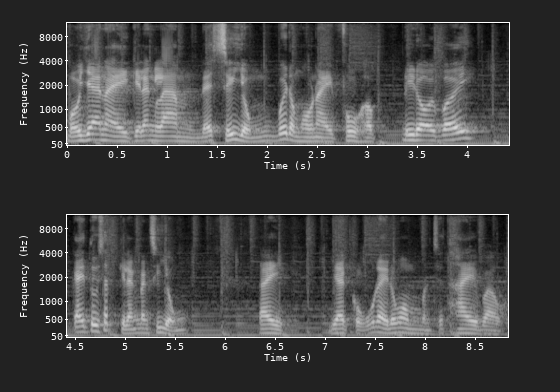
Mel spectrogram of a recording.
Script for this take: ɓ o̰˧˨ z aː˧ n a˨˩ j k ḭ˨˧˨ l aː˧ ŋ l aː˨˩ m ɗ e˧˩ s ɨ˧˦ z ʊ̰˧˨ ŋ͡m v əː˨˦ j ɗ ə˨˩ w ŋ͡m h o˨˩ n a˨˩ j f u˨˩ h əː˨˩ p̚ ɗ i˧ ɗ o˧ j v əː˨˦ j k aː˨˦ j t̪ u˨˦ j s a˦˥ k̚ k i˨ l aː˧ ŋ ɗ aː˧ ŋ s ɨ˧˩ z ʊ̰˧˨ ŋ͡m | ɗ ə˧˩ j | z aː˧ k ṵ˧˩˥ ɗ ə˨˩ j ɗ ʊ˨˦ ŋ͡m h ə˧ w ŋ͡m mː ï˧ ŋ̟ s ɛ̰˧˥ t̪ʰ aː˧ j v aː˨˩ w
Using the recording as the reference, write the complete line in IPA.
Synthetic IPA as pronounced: ɓ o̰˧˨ z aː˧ n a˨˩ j k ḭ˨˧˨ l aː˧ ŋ l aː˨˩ m ɗ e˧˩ s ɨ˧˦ z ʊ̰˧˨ ŋ͡m v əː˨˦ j ɗ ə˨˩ w ŋ͡m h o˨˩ n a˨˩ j f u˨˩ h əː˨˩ p̚ ɗ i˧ ɗ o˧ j v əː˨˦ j k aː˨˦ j t̪ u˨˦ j s a˦˥ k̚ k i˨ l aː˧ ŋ ɗ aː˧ ŋ s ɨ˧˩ z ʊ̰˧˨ ŋ͡m | ɗ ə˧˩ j | z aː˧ k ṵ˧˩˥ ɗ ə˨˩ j ɗ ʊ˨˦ ŋ͡m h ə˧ w ŋ͡m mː ï˨˩ ŋ̟ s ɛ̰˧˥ t̪ʰ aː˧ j v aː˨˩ w

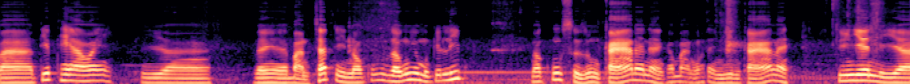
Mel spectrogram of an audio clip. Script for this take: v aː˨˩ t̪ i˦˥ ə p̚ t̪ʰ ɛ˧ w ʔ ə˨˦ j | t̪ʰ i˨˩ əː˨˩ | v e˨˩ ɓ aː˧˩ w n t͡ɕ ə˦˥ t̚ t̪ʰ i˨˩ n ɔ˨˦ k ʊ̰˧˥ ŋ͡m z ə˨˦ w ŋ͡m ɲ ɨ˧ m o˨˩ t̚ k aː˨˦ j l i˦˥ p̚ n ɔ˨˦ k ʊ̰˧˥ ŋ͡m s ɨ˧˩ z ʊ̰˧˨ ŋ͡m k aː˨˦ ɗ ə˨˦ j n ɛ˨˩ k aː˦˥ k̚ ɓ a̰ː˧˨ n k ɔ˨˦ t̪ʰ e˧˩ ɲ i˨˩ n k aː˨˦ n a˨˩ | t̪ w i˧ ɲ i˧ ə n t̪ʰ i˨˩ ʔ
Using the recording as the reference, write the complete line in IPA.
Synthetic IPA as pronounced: v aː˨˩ t̪ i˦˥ ə p̚ t̪ʰ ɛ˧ w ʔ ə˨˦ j | t̪ʰ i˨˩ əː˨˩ | v e˨˩ ɓ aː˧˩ n t͡ɕ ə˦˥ t̚ t̪ʰ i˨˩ n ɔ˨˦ k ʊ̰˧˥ ŋ͡m z ə˨˦ w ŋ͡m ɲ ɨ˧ m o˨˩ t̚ k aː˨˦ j l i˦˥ p̚ n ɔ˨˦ k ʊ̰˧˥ ŋ͡m s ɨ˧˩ z ʊ̰˧˨ ŋ͡m k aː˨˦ ɗ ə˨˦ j n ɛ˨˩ k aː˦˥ k̚ ɓ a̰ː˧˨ n k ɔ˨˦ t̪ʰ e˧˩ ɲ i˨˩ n k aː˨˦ n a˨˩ | t̪ w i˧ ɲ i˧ ə n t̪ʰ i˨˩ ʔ

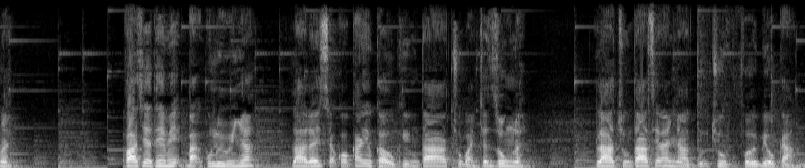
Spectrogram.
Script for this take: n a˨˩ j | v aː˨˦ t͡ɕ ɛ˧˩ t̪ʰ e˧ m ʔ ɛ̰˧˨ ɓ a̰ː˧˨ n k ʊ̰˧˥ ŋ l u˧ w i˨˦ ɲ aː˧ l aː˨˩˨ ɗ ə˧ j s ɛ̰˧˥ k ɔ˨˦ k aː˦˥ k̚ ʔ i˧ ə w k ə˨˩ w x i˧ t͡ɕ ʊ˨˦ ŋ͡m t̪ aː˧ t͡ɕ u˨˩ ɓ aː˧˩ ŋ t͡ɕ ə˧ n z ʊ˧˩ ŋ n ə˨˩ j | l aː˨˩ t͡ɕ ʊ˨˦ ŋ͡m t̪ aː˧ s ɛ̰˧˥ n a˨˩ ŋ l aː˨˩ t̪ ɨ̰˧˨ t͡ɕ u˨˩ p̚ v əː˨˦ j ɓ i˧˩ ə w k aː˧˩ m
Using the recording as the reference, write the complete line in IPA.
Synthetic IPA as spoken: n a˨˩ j | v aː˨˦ t͡ɕ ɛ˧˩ t̪ʰ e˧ m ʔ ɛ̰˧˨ ɓ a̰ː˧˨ n k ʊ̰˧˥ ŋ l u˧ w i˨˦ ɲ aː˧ l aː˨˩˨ ɗ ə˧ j s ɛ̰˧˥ k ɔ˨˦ k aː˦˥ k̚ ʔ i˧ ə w k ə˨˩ w x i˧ t͡ɕ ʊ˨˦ ŋ͡m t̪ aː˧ t͡ɕ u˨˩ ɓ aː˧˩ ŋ t͡ɕ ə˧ n z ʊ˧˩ ŋ͡m n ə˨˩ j | l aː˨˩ t͡ɕ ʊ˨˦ ŋ͡m t̪ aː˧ s ɛ̰˧˥ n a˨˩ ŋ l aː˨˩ t̪ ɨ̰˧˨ t͡ɕ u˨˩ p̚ v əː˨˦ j ɓ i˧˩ ə w k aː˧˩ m

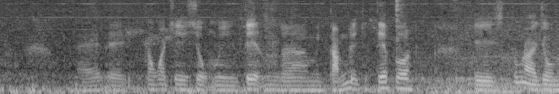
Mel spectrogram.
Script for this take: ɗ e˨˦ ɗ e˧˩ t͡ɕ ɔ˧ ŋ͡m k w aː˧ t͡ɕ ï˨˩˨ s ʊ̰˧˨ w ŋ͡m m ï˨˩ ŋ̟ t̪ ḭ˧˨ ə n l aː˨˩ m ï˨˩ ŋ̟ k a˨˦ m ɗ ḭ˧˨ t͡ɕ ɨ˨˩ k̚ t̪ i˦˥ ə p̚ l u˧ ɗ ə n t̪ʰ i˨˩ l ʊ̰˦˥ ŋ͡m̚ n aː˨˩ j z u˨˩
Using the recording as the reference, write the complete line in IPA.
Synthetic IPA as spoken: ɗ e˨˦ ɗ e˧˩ t͡ɕ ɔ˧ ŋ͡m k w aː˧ t͡ɕ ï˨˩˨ z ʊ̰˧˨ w ŋ͡m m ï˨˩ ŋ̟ t̪ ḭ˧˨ ə n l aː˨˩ m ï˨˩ ŋ̟ k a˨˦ m ɗ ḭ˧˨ t͡ɕ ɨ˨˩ k̚ t̪ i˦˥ ə p̚ l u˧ ə n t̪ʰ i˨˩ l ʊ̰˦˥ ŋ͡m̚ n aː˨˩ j z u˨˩

